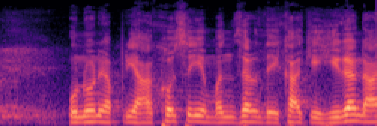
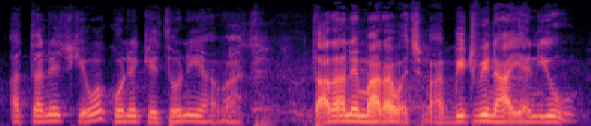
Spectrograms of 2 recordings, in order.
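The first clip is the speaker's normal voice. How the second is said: confiding gossiper; 4 semitones lower, 7 dB quieter than usual. Retold or imitated. Gossiper whispering secret.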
